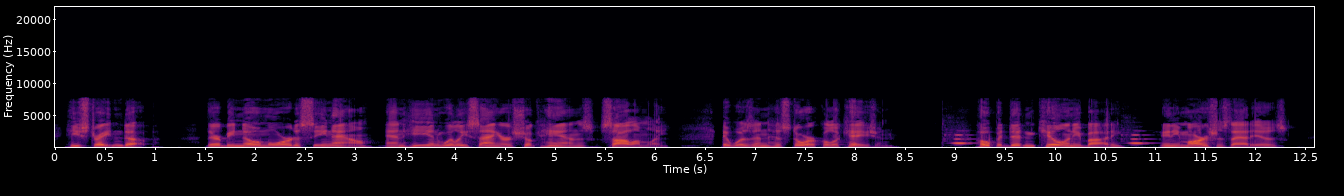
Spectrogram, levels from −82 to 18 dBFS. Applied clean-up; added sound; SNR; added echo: none; Wind instrument, woodwind instrument; 5 dB; none.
